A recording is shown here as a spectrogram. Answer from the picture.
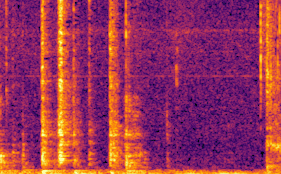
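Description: A few faint, short clicks and light taps from a solid wood tray being handled and turned in the hands, over a quiet room hum.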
